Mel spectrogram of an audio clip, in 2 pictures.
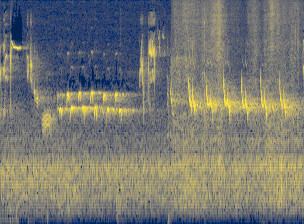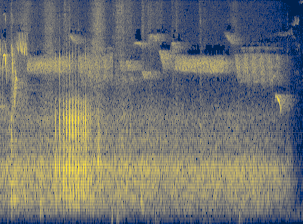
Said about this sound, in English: And this is the greater spotted woodpecker,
